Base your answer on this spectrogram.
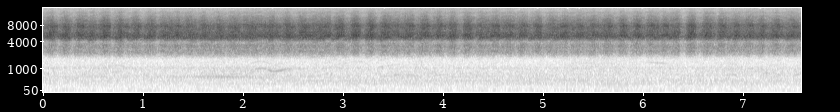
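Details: Cicadas by the sea in Croatia, summer 2020: an intense high buzzing chorus throbbing slightly in volume, with faint distant voices and a short whistle underneath.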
